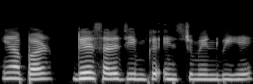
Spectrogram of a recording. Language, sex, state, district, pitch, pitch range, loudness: Hindi, female, Bihar, Samastipur, 245 Hz, 235-260 Hz, -17 LUFS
